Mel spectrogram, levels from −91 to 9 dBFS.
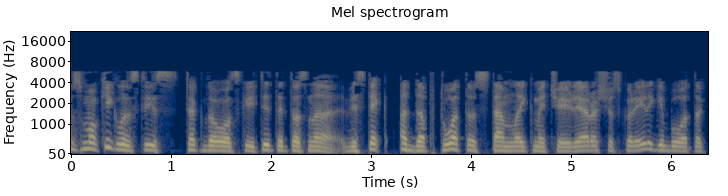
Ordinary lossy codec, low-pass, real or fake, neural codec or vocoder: MP3, 24 kbps; 7.2 kHz; fake; codec, 24 kHz, 0.5 kbps, DualCodec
